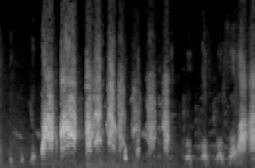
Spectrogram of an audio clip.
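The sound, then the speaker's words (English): Capuchin monkeys give a rapid, overlapping string of shrill, bird-like cheeps and squawks, loud, with no one talking. “Well, they have a lot of kind of like bird kind of quality sounds, little cheeps and things.”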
